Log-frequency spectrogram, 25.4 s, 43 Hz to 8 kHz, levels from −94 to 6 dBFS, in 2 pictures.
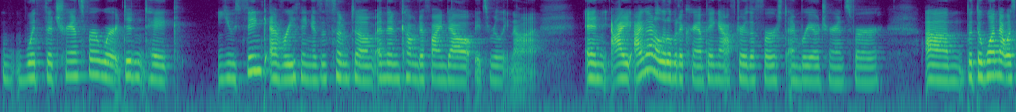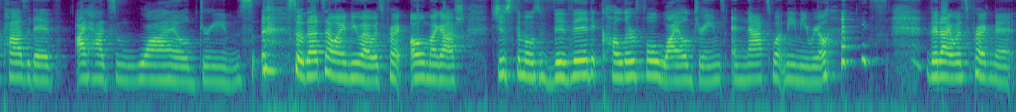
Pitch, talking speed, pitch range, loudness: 205 Hz, 180 wpm, 190-220 Hz, -17 LUFS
